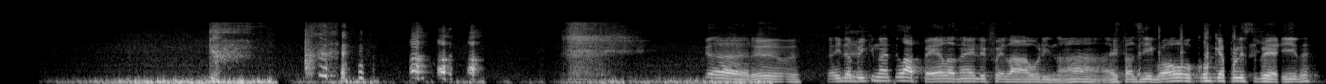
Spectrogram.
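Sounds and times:
electric fan blowing into a microphone: 0.4s - 9.6s
laughter: 2.1s - 4.8s, 11.1s - 12.9s
speech: 7.2s - 13.2s.

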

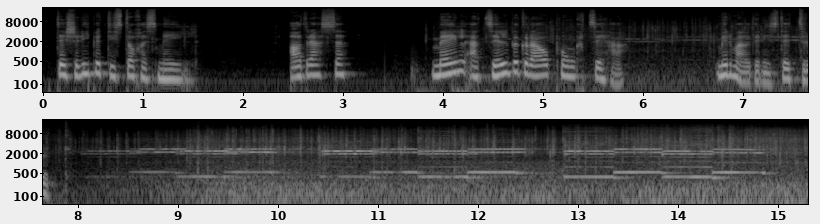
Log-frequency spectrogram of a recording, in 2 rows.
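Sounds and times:
speech: 0.2s - 1.6s, 2.4s - 3.2s, 3.9s - 6.0s, 6.7s - 8.0s
hiss of rain or traffic noise: 4.1s - 15.2s
two-tone emergency vehicle siren: 5.8s - 15.2s.

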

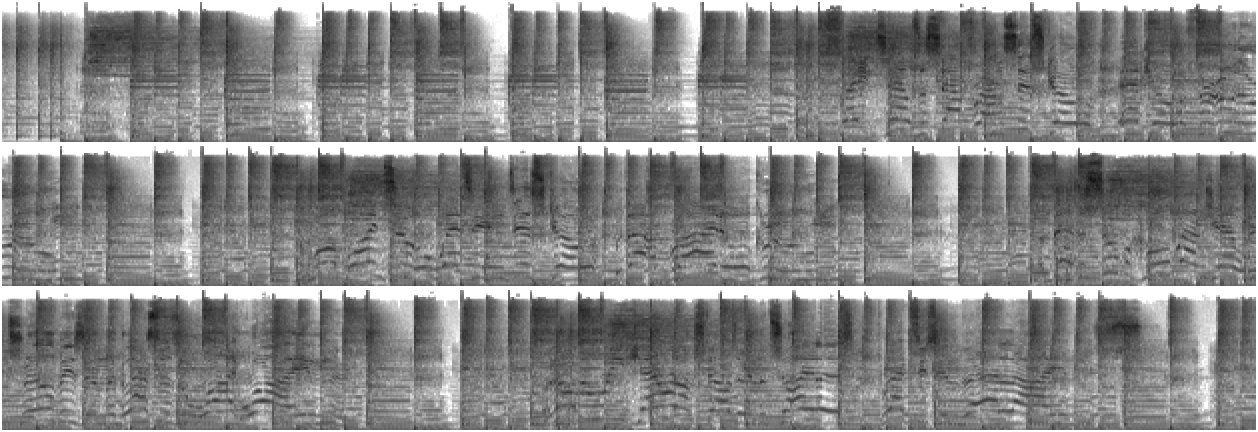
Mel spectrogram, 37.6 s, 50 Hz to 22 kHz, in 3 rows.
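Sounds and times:
indie rock song with drums bass and guitars: 0.0s - 37.6s
male voice singing: 8.3s - 13.4s, 15.5s - 21.3s, 22.8s - 28.7s, 30.4s - 36.6s.

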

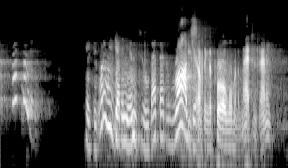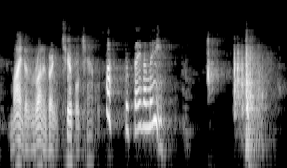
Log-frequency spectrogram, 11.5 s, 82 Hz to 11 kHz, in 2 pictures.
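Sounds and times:
speech: 1.7s - 9.2s
door rattling and scraping as it swings open: 10.4s - 11.2s.

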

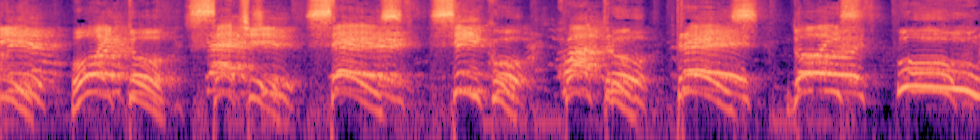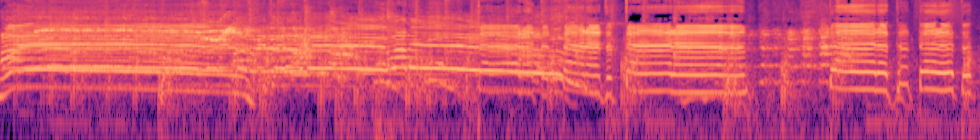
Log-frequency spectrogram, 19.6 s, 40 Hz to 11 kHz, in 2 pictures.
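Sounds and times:
speech: 0.1s - 10.4s
group of voices mimicking a firework rocket whistle at a New Year countdown: 11.4s - 12.6s
laughter: 11.4s - 19.6s.

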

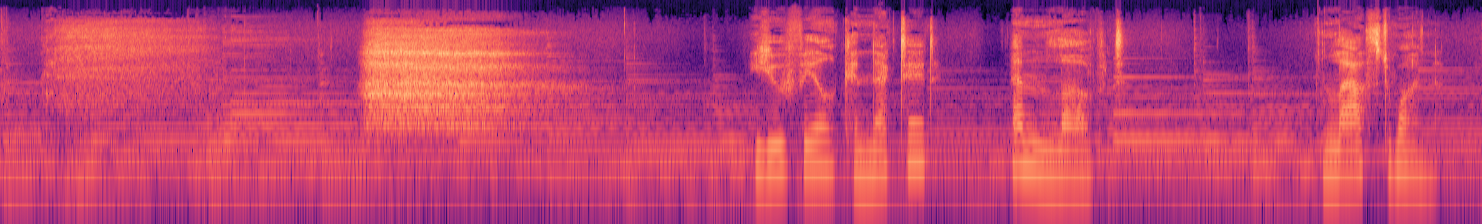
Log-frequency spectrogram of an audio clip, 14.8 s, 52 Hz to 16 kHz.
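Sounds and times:
deep dragon breath breathing in and out during a guided breathing exercise: 0.4s - 2.7s, 3.5s - 6.7s
sustained musical drone: 0.4s - 6.8s
speech: 7.6s - 9.4s, 10.1s - 11.3s, 13.2s - 14.4s.

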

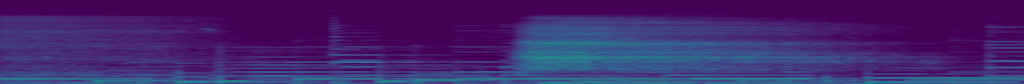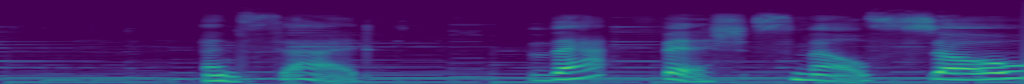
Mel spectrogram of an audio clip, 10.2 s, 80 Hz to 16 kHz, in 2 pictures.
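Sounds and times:
deep human breath in and out: 0.0s - 1.2s, 2.6s - 4.8s
speech: 6.2s - 7.1s, 7.8s - 10.2s.

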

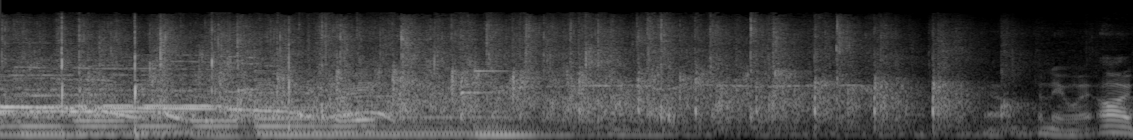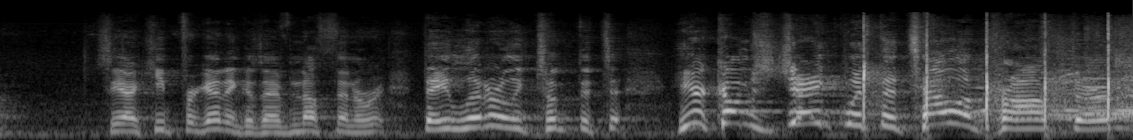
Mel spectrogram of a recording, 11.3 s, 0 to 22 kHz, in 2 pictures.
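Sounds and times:
live audience overlapping voices: 0.0s - 5.0s
live audience scattered clapping: 0.0s - 5.1s
speech: 5.6s - 11.3s.

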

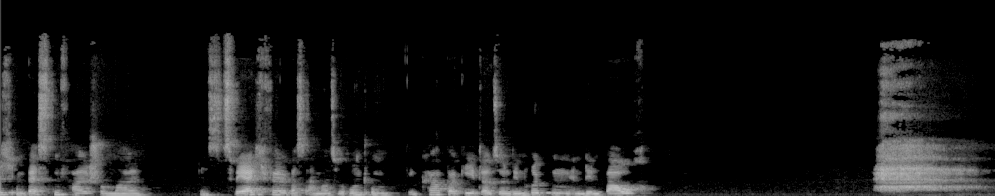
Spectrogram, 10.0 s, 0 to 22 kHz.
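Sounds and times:
speech: 0.0s - 6.5s
deep airy breath in and out: 8.7s - 9.9s.

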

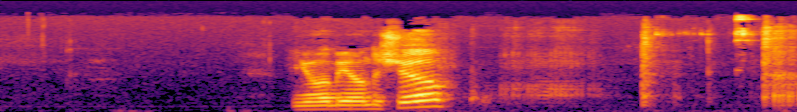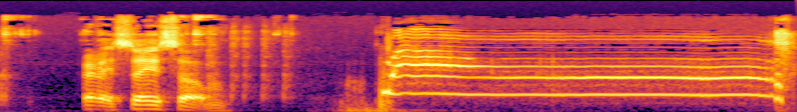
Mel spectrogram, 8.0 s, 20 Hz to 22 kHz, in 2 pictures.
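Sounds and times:
speech: 1.5s - 2.4s, 4.4s - 5.2s
domestic cat meowing on owner's lap: 5.8s - 7.9s.

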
